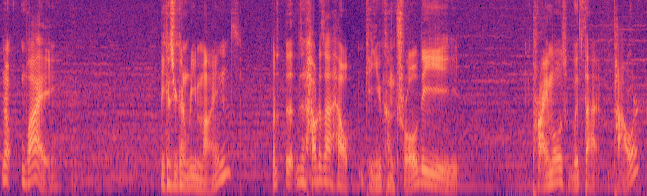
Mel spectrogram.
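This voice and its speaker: A man's voice: lowish voice, sing-song, takes it slowly, pauses often, soft background music. A man hosting a let's play, chatting casually and cracking jokes while he thinks aloud. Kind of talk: casual gameplay commentary.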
